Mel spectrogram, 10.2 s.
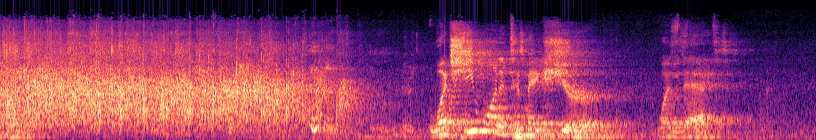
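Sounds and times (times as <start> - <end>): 
audience applause: 0.0 - 5.1
speech: 5.4 - 7.6, 8.3 - 9.1.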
